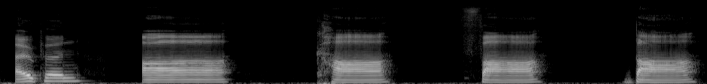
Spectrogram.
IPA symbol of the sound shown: ɑː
